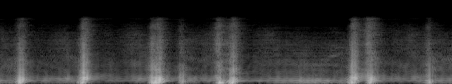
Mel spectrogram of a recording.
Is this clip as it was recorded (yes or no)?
no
